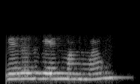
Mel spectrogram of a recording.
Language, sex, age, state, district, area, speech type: Tamil, female, 18-30, Tamil Nadu, Madurai, rural, conversation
